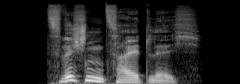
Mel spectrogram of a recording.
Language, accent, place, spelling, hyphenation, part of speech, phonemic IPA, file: German, Germany, Berlin, zwischenzeitlich, zwi‧schen‧zeit‧lich, adjective / adverb, /ˈt͡svɪʃn̩ˌt͡saɪ̯tlɪç/, De-zwischenzeitlich.ogg
- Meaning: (adjective) interim; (adverb) meanwhile, in the meantime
